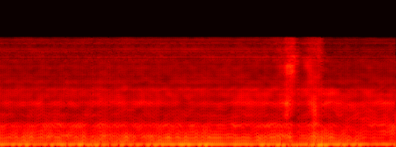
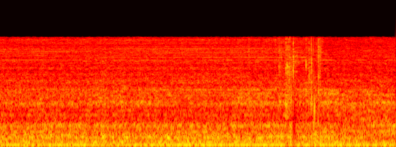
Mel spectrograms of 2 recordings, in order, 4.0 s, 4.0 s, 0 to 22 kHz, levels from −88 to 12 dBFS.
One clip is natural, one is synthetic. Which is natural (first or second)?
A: second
